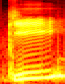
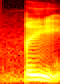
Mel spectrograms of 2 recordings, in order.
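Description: First: "কি" as "kee"; light kaf sound. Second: "কি" with a uvular q; deep qaf sound. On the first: Teacher repeats the contrast, "কি" with light k. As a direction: keep the k of "কি" forward and light. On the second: Teacher repeats the contrast, "কি" with back q. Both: Shown as a demonstration. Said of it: "একটা উচ্চারণ ও প্রায় অন্যটার সাথে মিলে যায়".

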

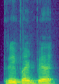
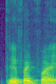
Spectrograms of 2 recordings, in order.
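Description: The two takes are said the same way.

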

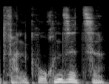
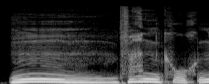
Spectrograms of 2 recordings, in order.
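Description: First: Said in the usual way. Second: A relishing hum, then the word Pfannkuchen drawn out lovingly; savoring pancakes. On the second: A narrator's reading. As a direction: taste the word Pfannkuchen like a treat. Savoring favourite food.

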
